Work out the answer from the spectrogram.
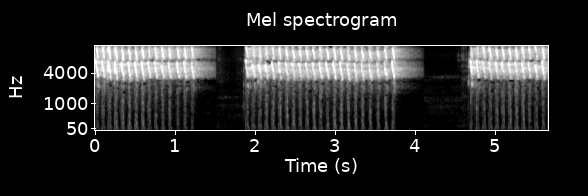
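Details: Racket-tailed Treepie (cililin) song, a recording used to train other songbirds, noted for a long, loud voice: high, rapid, buzzy chattering trills in bursts of about one to two seconds, separated by short silences.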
